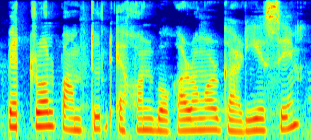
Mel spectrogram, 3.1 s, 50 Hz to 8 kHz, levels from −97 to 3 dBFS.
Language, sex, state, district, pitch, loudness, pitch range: Assamese, female, Assam, Kamrup Metropolitan, 205 Hz, -16 LUFS, 195-245 Hz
